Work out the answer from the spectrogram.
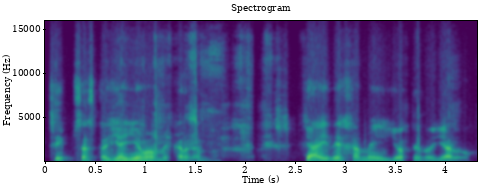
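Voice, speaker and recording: A man with a Mexican accent voicing a mysterious old man stranded in the mountains, who begs to be carried and warns gravely. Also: mid-range voice, expressive, moderate pace, over loud music. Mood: pleading.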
